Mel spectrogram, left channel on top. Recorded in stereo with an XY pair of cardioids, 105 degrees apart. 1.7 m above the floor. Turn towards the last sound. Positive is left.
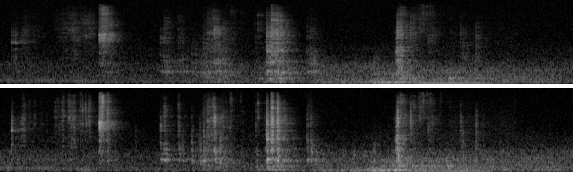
turn(degrees=-30)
